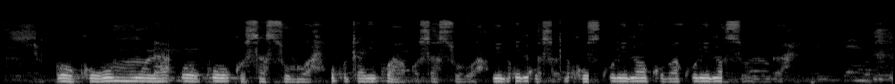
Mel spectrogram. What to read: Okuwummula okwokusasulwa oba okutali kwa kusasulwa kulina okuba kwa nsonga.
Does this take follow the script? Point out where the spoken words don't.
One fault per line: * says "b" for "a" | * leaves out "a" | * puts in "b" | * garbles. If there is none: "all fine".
* leaves out "oba"
* garbles
* says "kulina" for "kwa"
